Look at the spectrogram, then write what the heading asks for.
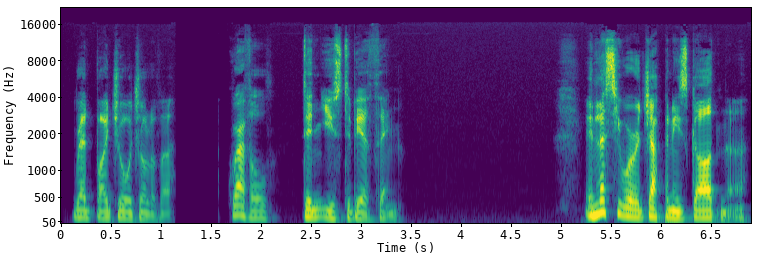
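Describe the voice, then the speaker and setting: Male narrator, scripted magazine read, medium pitch, close and dry sound. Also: fairly bright tone, dry recording. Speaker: reader of magazine article.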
